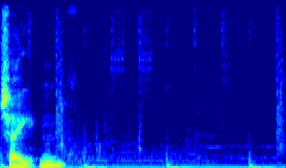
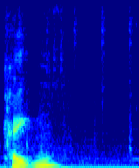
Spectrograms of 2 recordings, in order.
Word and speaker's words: chitin: I swapped from Molten Blood to regenerative, I believe this word is pronounced chitin? Chitin? Because it's like chitinous? I don't know.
